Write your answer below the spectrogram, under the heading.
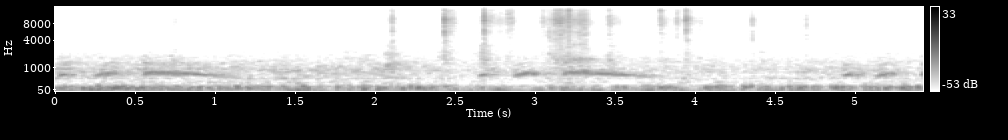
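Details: Spotted dove kept as a cage bird, cooing at the arrival of strangers: repeated low phrases of short notes ending in a long falling coo, against a deep background rumble and scattered clicks and knocks.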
